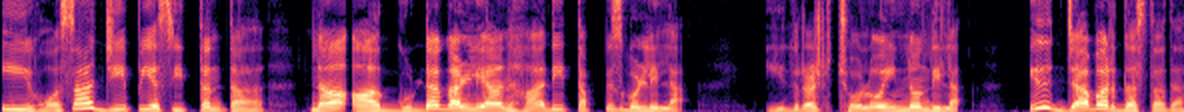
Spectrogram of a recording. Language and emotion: Kannada, surprised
